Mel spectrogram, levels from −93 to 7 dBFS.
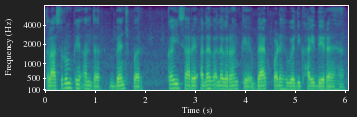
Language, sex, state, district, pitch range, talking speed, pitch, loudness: Hindi, male, Jharkhand, Garhwa, 110-125 Hz, 180 wpm, 120 Hz, -18 LUFS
